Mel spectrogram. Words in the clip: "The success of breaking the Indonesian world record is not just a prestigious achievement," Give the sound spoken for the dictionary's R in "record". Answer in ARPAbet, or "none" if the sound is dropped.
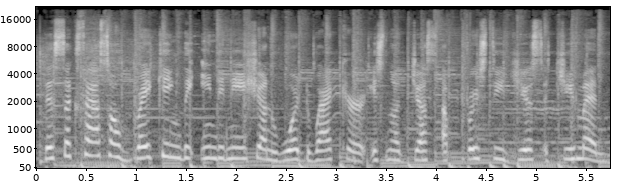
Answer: W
